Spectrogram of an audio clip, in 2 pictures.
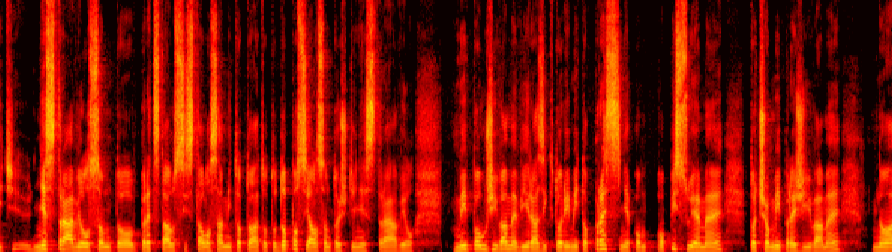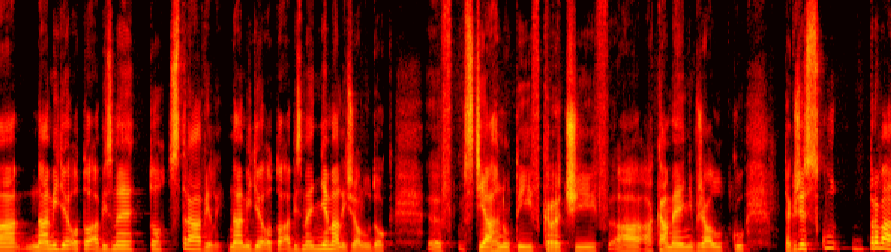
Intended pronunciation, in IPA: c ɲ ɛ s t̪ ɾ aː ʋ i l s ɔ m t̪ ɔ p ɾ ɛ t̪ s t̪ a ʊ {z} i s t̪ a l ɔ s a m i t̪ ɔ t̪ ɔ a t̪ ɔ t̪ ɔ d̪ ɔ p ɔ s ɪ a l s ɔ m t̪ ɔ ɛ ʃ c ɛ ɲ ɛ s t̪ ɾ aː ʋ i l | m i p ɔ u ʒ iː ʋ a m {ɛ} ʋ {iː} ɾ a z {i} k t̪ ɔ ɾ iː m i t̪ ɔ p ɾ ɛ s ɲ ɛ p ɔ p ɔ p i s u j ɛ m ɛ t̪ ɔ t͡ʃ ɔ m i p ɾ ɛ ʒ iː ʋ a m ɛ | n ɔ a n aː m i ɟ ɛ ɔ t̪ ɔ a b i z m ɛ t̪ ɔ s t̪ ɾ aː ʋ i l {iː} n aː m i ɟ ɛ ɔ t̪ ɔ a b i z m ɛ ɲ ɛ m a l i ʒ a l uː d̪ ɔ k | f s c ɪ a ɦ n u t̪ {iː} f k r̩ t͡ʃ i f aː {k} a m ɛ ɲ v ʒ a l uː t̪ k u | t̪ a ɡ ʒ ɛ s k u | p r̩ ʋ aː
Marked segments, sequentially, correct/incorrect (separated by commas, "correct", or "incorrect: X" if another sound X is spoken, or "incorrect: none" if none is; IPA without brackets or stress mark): incorrect: s, correct, correct, correct, incorrect: i, correct, correct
